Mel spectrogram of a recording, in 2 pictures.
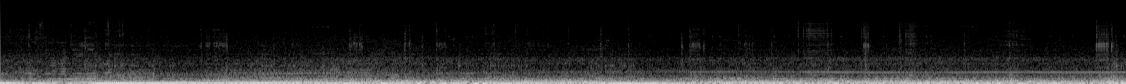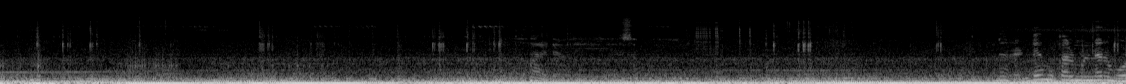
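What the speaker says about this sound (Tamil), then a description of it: "வண்டி வெளியே போகுது." A car driving at night on the road from Cumbum to Kumuly, giving a steady, loud in-cabin rumble of engine and tyres that runs unbroken with occasional rattles, while people talk over it.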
